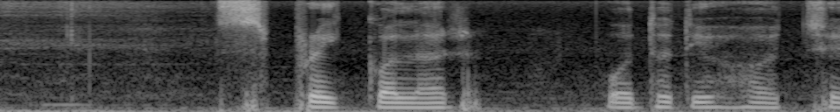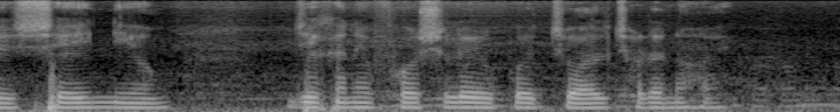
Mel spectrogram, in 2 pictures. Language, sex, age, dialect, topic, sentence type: Bengali, male, 18-24, Western, agriculture, statement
